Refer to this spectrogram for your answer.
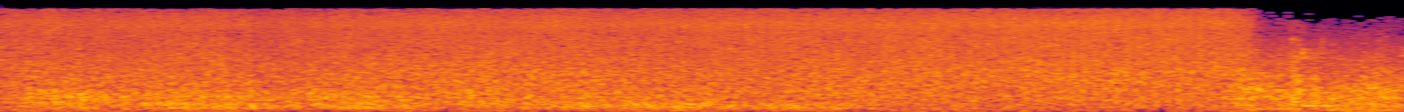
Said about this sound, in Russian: От макро к микро, ливень, как мы его слышим. А теперь крупнее, по траве хлещет дождь.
